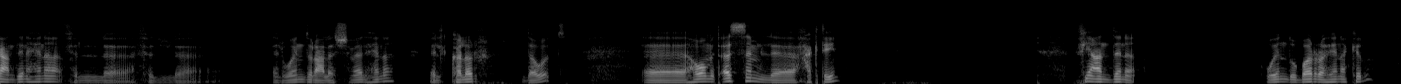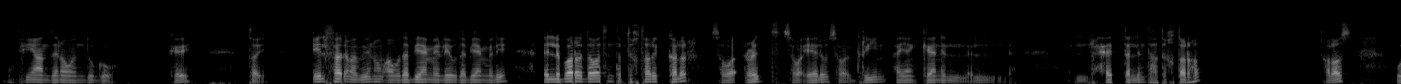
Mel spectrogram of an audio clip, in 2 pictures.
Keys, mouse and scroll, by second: 8.7 click, 11.6 click, 17.8 click, 23.6 click.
